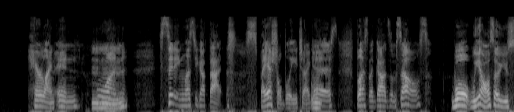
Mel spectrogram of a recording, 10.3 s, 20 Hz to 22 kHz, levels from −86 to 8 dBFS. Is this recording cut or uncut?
cut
